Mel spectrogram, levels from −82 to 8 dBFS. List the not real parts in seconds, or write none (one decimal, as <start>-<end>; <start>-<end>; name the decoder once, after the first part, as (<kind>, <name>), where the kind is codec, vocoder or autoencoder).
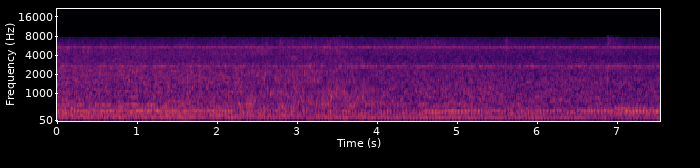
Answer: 2.4-4.0 (codec, HILCodec)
